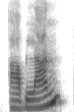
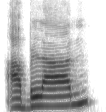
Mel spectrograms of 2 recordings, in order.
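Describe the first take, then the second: First: Said in the usual way. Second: Hablan said louder with a rising end; emphasized example word. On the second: Shown as a demonstration. Teacher showing students a verb form, hablan said louder with a rising end. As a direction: stress hablan as the main example. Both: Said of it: "si yo digo".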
